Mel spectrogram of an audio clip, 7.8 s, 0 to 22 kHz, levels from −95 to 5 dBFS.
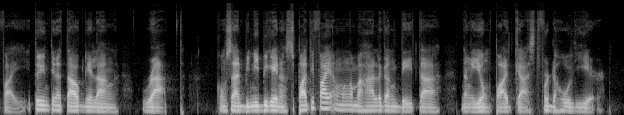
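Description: Nothing in this speech recording points to a technical fault: the signal holds steady throughout, with no sign of interruption, distortion or level trouble.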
